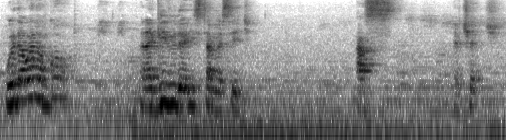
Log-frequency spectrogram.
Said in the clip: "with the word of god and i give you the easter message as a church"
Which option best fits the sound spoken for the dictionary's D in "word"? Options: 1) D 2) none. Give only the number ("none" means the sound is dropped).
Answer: 2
